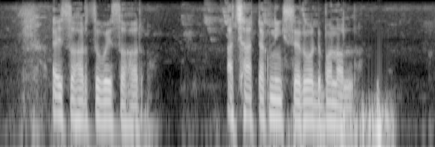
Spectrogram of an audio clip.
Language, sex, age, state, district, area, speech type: Maithili, male, 30-45, Bihar, Madhepura, urban, spontaneous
